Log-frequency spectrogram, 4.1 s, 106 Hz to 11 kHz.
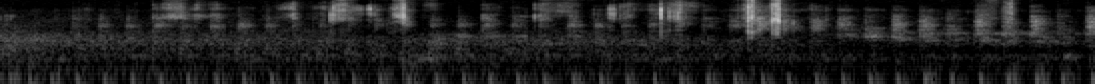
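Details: TVS Ntorq BS6 scooter with starting problem, cold weather, auto-choke raising then lowering idle speed; idle with steady pulsing thump about three times a second and intermittent tinny clatter on top, source of noise unknown.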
